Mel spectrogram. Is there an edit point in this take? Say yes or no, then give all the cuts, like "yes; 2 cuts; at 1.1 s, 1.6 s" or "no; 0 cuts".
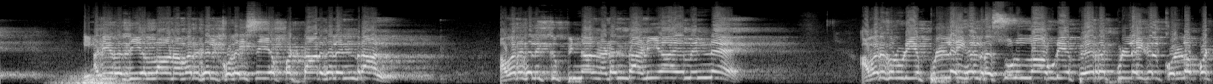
yes; 1 cut; at 0.9 s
